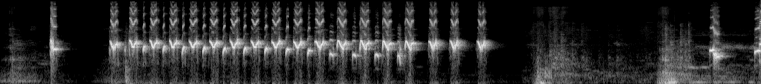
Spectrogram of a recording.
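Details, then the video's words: Yellow-vented bulbul in an active long rapid song, played to lure other bulbuls into replying: a fast, even run of crisp chirping notes for about four seconds, followed by scraping noises and a few faint notes. "SUARA trucukan gacor ROPEL PANJANG pancingan trucukan agar bunyi"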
